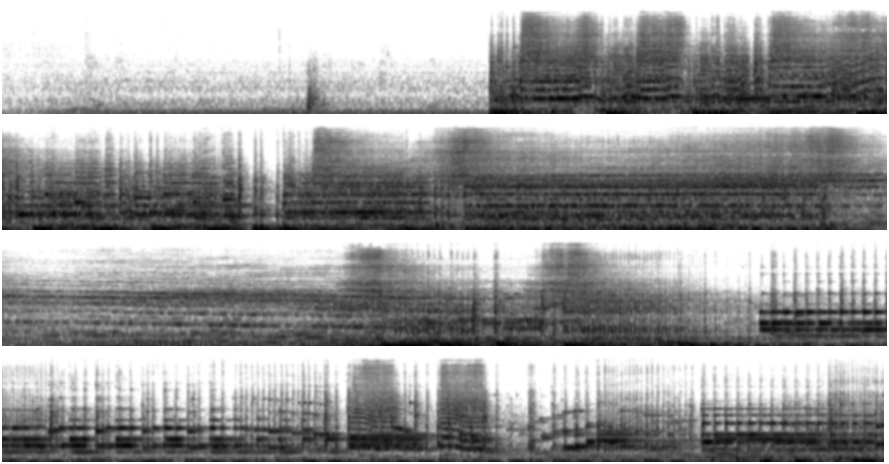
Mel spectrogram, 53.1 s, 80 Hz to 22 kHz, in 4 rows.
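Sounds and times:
percussion: 7.2s - 28.2s, 31.4s - 53.0s
pulsing low bass line: 7.2s - 40.5s
sharp percussion hits: 7.3s - 29.3s, 30.0s - 53.0s
mallet keyboards playing fast notes: 7.3s - 30.0s, 31.1s - 53.0s
brass holding chords: 7.3s - 36.7s, 44.9s - 47.7s
cymbal crashes: 30.0s - 37.2s
low bass drum pulses: 32.2s - 38.3s.

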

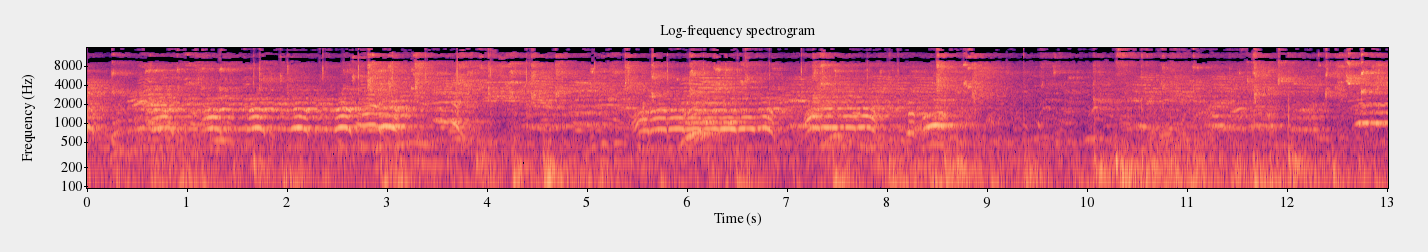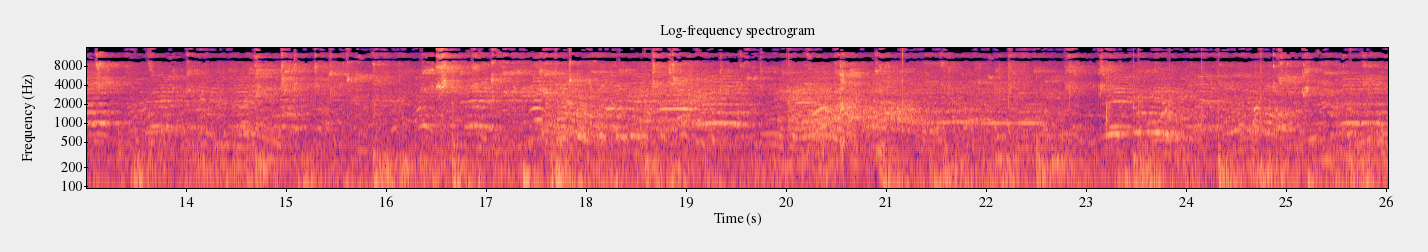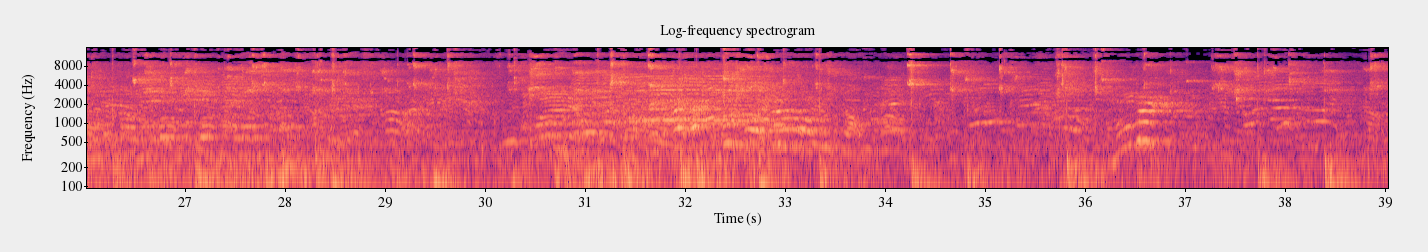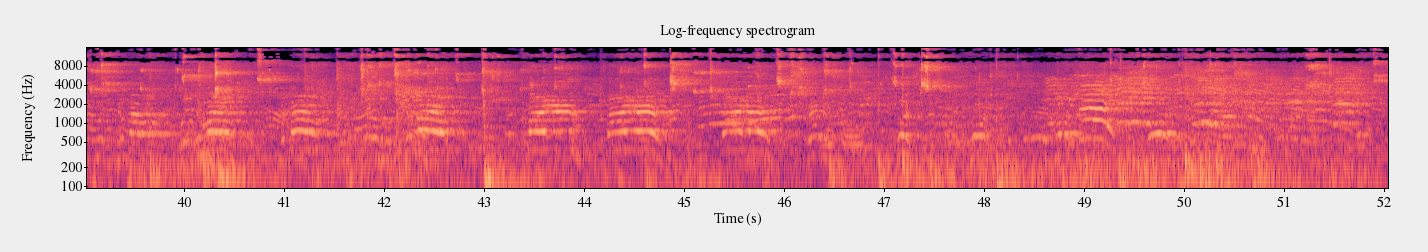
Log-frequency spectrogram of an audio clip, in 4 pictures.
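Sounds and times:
shoes squeaking: 8.4s - 33.6s, 41.7s - 48.3s.

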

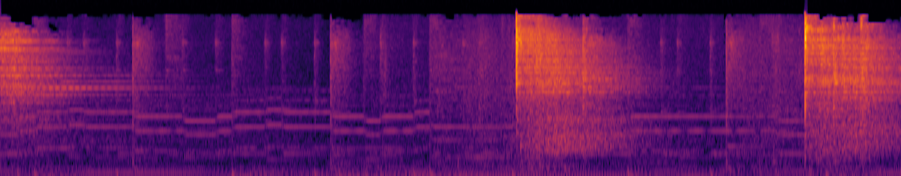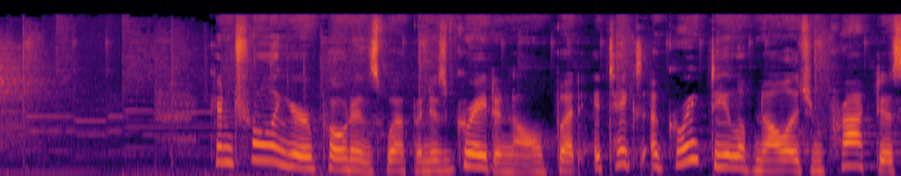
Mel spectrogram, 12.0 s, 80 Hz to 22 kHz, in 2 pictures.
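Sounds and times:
steel swords clashing: 0.0s - 0.9s, 3.4s - 4.5s, 5.2s - 6.5s.

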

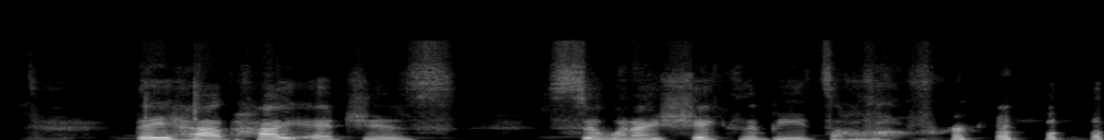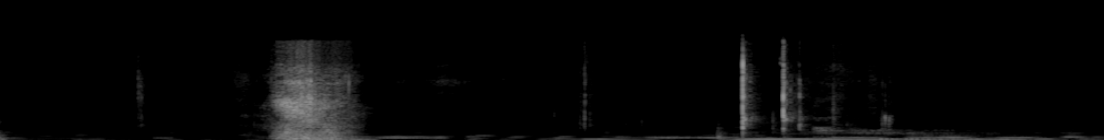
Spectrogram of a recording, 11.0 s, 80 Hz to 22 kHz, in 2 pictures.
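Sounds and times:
faint background music: 0.0s - 11.0s
short hissing burst: 6.9s - 7.4s.

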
